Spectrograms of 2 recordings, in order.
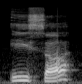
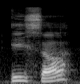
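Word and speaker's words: عيسى: Esa not or Isa listen carefully to the pronunciation it would have to be now this will be Isa Isa and and it's not Risa listen to that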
